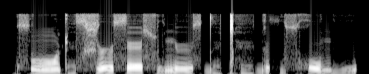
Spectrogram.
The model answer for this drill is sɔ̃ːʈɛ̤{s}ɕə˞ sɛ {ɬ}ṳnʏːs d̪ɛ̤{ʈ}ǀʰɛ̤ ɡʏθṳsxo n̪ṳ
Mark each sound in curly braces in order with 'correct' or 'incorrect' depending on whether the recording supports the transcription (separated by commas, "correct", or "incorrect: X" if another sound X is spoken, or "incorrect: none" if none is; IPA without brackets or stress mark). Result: correct, correct, incorrect: none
